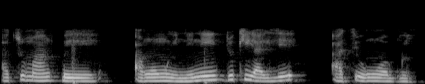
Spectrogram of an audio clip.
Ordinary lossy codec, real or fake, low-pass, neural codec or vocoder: MP3, 48 kbps; real; 5.4 kHz; none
